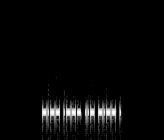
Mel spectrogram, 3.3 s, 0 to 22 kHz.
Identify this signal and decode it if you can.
Morse code, heard as a keyed tone, about 44 wpm, 700 Hz. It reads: YJUYE
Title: Code Groups - 5 Letters - 45wpm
